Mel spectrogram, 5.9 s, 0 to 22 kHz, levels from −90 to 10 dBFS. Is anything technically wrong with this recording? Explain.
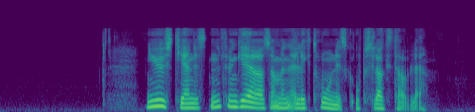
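Yes. Throughout the speech there is a rough, hissy halo and a smeared, underwater quality, with nothing above 7.7 kHz. This is likely Nellymoser compression: coarse blocks with too few bits leave weak bands filled with noise, damage consistent with a low bitrate near 32 kbps.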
